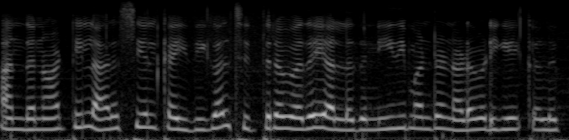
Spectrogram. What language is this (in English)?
Tamil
